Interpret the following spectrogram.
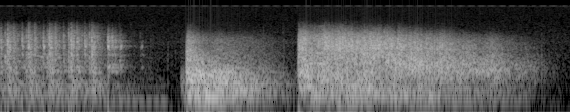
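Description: Cartoon sound effects: a fast rattling run of even pulses stops about a second in, then two sudden loud bangs follow under a second apart, the second one fading away slowly.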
